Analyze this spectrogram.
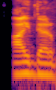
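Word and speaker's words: either: আর এরপরে এটা দেখো এটাকে নিদার বলতে পারো বা নাইদার বলতে পারো এটাকে ইদার বলতে পারো বা আইদার বলতে পারো একচুয়ালি এটা ব্রিটিশ এবং আমেরিকান ইংলিশের পার্থক্য ওকে সো এটাই ছিল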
